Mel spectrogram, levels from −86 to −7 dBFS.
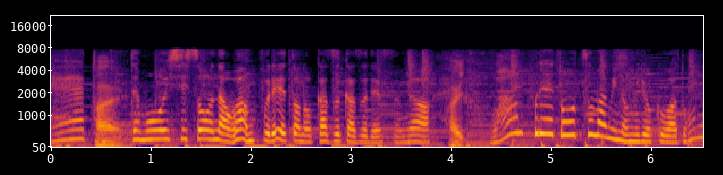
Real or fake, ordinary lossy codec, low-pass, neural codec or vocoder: real; none; none; none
